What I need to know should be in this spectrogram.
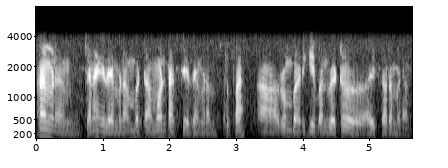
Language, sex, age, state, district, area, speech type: Kannada, male, 18-30, Karnataka, Koppal, urban, conversation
